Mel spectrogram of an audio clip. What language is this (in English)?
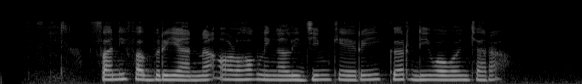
Sundanese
